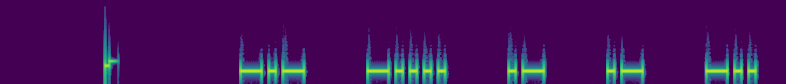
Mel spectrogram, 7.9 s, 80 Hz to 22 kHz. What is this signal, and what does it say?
Morse code, heard as a keyed tone, about 17 wpm, spaced as for 10 wpm, 700 Hz. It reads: K6AAD
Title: USA Call Signs - 5 Characters - 3x Character Spacing - 17wpm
